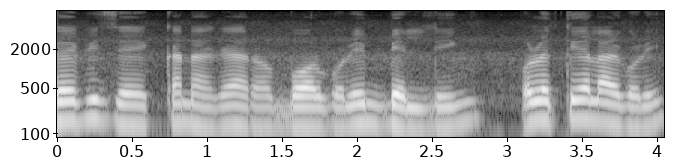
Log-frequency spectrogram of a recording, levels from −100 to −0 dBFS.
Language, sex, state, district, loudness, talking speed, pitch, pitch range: Chakma, male, Tripura, Unakoti, -16 LUFS, 165 wpm, 140 Hz, 130-155 Hz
